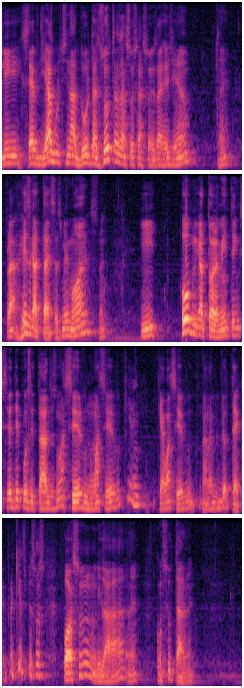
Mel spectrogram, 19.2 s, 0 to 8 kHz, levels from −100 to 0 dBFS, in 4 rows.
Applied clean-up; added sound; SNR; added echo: none; none; none; none.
